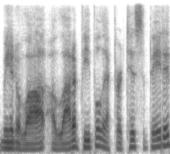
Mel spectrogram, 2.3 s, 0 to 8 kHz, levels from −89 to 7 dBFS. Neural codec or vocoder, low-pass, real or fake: codec, 16 kHz in and 24 kHz out, 0.6 kbps, FocalCodec, streaming, 4096 codes; 7.2 kHz; fake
